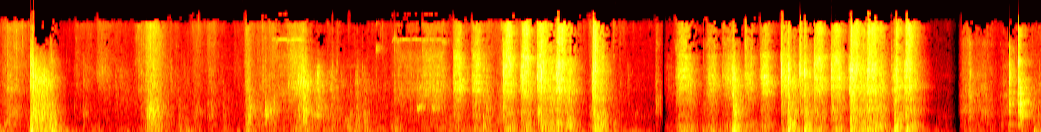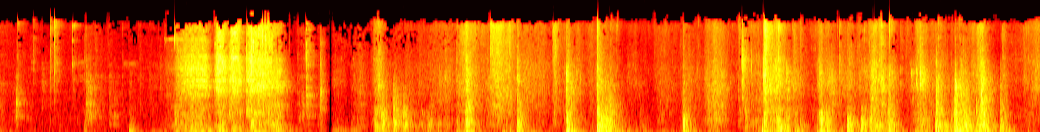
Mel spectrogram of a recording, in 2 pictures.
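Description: OSB sheets being handled and fitted against wooden knee-wall framing: a run of irregular thumps and knocks, with stretches of scraping and rubbing as the boards are shifted into place.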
